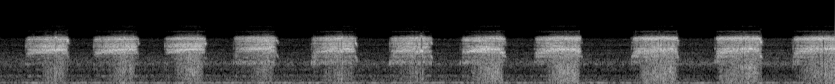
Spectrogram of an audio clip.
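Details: Owl calling at night while one of the pair brings a mouse to the nest, 9:40 PM on October 12, 2015; a series of hoarse, raspy screeches repeated about once every 0.8 seconds, steady and loud.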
